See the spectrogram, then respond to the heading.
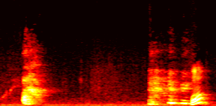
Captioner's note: sneezes off camera; laughs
